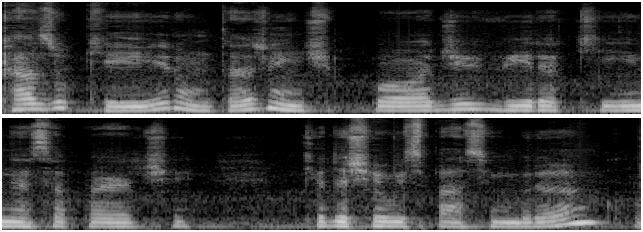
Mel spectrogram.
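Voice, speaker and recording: A man speaks at medium pitch in a calm tone that is dark, mellow and somewhat breathy. His pace is fairly slow and his loudness very even. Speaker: art instructor. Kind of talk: live coloring tutorial. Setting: Instagram live stream.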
